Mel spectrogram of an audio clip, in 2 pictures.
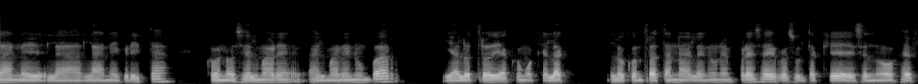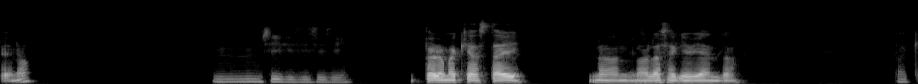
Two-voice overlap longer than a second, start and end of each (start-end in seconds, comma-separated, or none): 15.4-16.6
